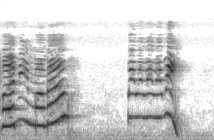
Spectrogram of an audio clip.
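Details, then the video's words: Pet Indian ringneck parakeet talking and being silly indoors, older recording from before its molt ended; two harmonic, speech-like utterances, the first wavering and the second steady and then dropping sharply at the end, in a quiet room. "Talking Indian Ringneck parrot"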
